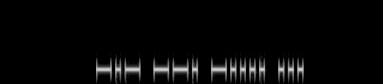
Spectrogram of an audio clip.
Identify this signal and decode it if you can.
Morse code, heard as a keyed tone, about 25 wpm, 700 Hz. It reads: KG6S
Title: USA Call Signs - 4 Characters - Repeated 3x - 25wpm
